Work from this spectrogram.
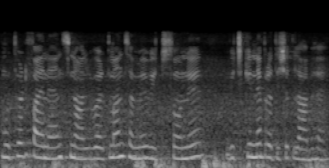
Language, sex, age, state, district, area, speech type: Punjabi, female, 18-30, Punjab, Mohali, urban, read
